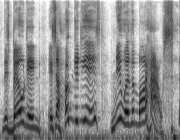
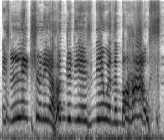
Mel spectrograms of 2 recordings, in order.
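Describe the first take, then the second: First: Raised, high-pitched British objection; indignant protest. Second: High, loud mock outrage; exasperated shout. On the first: Retold or imitated. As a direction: protest in mock disbelief, voice pitched up. British visitor protesting to tour guide. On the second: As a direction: yell it in comic disbelief. Acted exasperated reply to awed tourists.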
